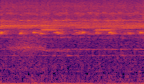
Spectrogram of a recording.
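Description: Insects chirping, cricket-like: a steady string of short, high chirps, a few each second, over a faint low hum.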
